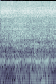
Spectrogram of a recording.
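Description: Tomato paste sizzling in a hot pan, a loud, steady, close frying hiss with faint stirring, no talk.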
